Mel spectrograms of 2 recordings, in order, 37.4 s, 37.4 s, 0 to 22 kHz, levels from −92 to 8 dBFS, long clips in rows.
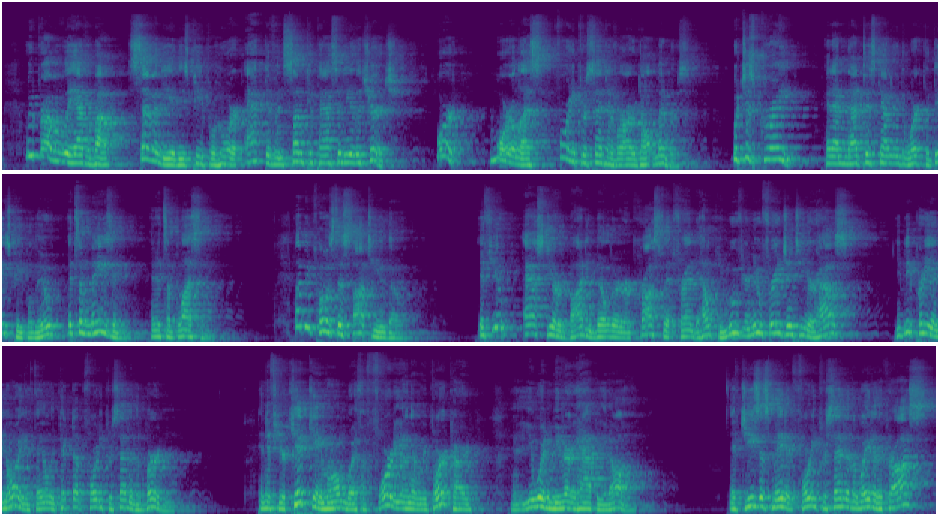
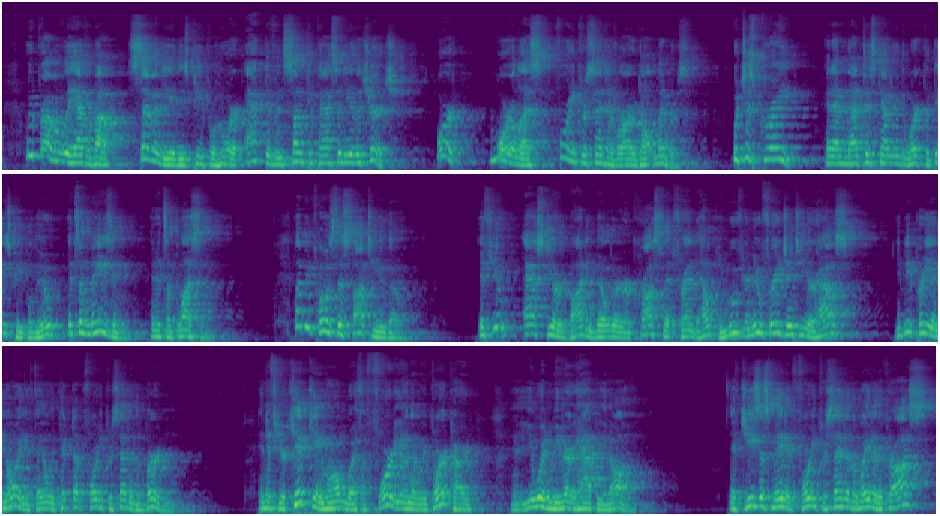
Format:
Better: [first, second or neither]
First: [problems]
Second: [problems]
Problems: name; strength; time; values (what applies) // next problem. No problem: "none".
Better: neither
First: room echo; noticeable; dies away in 0.9 s // off-mic speech; somewhat distant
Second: room echo; noticeable; dies away in 0.9 s // off-mic speech; somewhat distant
